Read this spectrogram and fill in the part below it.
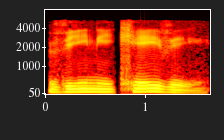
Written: venae cavae

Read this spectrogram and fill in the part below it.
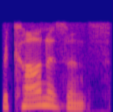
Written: reconnaissance

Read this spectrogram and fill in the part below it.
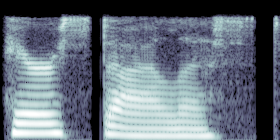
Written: hairstylist

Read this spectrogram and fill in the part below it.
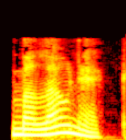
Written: malonic

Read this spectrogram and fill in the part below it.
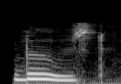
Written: boozed

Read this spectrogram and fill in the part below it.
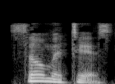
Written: somatist

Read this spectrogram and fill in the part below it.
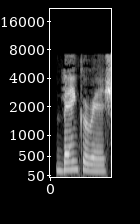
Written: bankerish

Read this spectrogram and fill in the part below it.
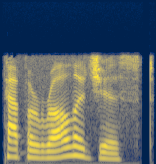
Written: papyrologist

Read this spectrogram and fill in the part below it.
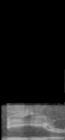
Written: bee-eater

